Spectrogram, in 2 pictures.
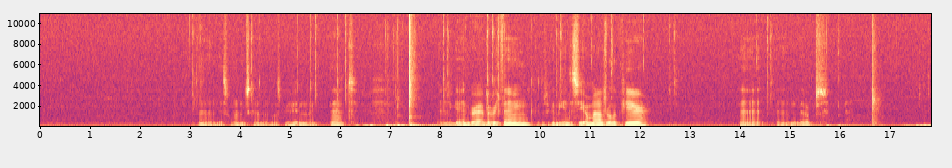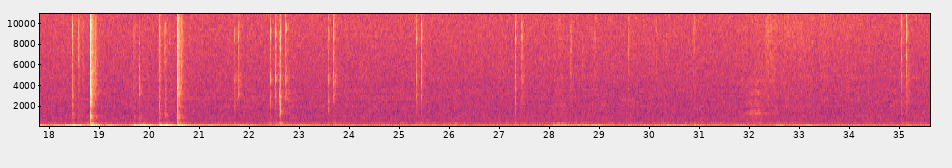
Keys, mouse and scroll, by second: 6.0 Escape, 6.4-8.0 typing, 11.3 super+z, 15.5 super+z, 17.2 Escape, 17.9-20.5 typing, 19.4 Escape, 28.4 super+z, 30.1 super+z.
